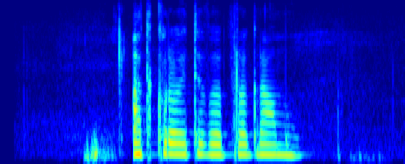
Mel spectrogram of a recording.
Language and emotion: Russian, neutral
